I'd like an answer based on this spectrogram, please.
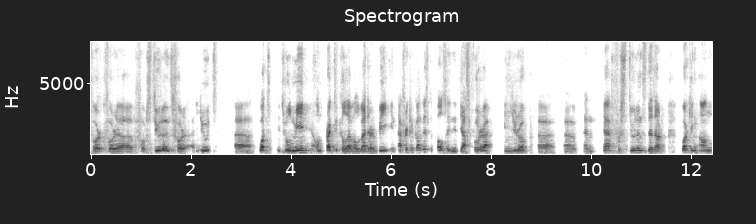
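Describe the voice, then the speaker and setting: The man speaks at a moderate pace in a medium pitch. His intonation stays fairly even. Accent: non-native. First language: not English. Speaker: youth diaspora platform representative. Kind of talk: panel discussion. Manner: halting.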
